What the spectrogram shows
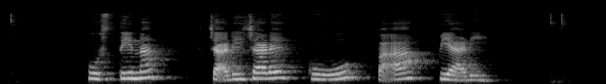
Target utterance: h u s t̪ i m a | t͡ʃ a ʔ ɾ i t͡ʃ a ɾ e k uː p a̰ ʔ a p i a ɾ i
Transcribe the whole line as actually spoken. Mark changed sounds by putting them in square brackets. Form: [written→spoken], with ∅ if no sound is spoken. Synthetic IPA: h u s t̪ i [m→n] a | t͡ʃ a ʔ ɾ i t͡ʃ a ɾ e k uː p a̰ ʔ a p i a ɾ i

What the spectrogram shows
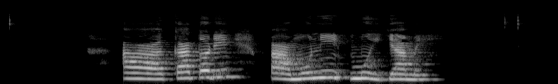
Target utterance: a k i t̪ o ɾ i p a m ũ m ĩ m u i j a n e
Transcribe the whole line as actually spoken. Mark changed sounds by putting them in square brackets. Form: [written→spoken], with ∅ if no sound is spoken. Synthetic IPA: a k [i→a] t̪ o ɾ i p a m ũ [m→n] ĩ m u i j a [n→m] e

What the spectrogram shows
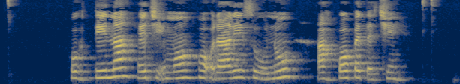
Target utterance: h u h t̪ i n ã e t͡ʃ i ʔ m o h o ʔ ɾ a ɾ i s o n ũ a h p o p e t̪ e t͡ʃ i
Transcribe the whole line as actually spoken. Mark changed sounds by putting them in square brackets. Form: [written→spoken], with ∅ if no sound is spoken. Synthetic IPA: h u h t̪ i n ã e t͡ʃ i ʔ m o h o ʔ ɾ a ɾ i s [o→u] n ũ a h p o p e t̪ e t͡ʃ i

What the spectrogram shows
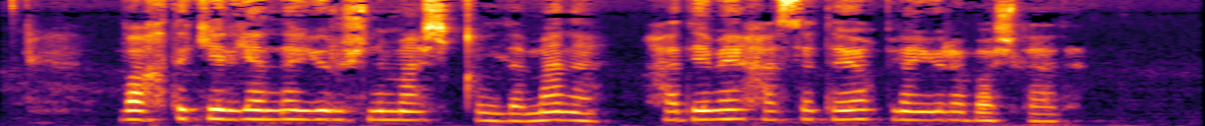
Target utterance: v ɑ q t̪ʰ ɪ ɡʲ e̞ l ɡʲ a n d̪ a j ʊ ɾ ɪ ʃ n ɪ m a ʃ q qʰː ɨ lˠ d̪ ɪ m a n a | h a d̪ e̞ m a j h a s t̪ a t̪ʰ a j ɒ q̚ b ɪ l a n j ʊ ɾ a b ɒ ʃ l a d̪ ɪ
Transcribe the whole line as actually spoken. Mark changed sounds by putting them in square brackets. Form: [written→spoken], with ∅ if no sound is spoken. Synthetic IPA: v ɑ q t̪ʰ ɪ [ɡʲ→kʲ] e̞ l ɡʲ a n d̪ a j ʊ ɾ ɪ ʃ n ɪ m a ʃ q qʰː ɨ lˠ d̪ ɪ m a n a | h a d̪ e̞ m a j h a s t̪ a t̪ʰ a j ɒ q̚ b ɪ l a n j ʊ ɾ a b ɒ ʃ l a d̪ ɪ

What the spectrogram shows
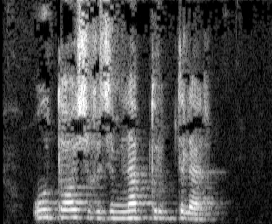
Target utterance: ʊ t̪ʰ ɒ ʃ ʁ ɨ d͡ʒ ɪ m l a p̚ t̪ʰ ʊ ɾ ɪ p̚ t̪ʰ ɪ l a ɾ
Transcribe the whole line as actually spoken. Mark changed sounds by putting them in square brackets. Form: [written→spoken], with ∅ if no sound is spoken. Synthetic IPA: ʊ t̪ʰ ɒ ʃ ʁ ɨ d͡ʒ ɪ m l a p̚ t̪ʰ ʊ ɾ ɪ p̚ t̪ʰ ɪ l a ɾ

